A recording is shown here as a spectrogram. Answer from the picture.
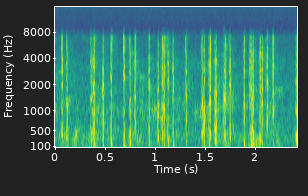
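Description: Chalk knocking and scraping against a chalkboard as lines are drawn, heard as a fast, irregular run of sharp clicks.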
